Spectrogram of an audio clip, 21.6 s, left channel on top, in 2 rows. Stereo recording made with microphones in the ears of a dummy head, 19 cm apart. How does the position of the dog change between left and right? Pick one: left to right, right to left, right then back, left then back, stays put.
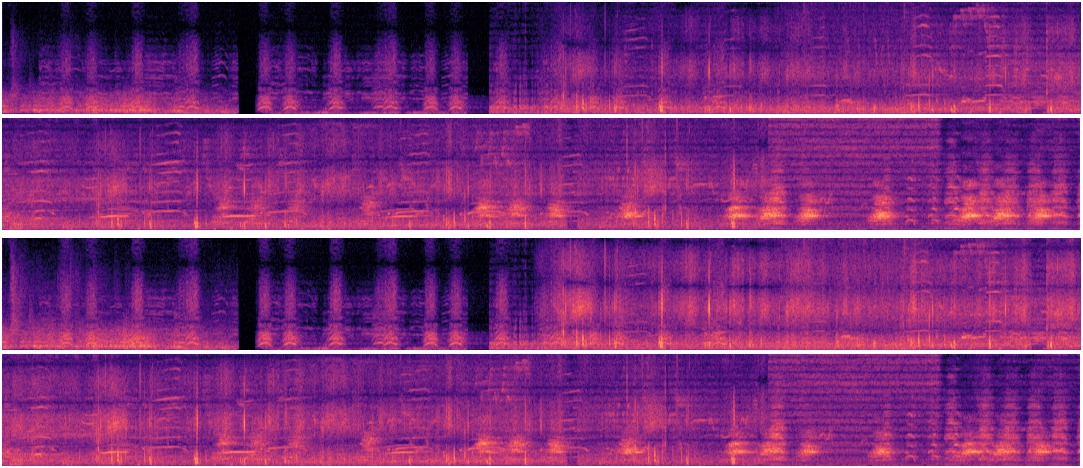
right to left.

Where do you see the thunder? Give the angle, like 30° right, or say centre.
70° right.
